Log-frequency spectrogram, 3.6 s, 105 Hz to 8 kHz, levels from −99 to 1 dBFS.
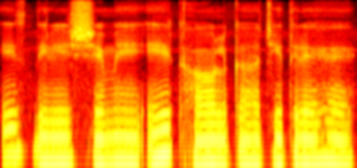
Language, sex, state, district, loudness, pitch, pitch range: Hindi, male, Jharkhand, Ranchi, -16 LUFS, 115 Hz, 110-120 Hz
